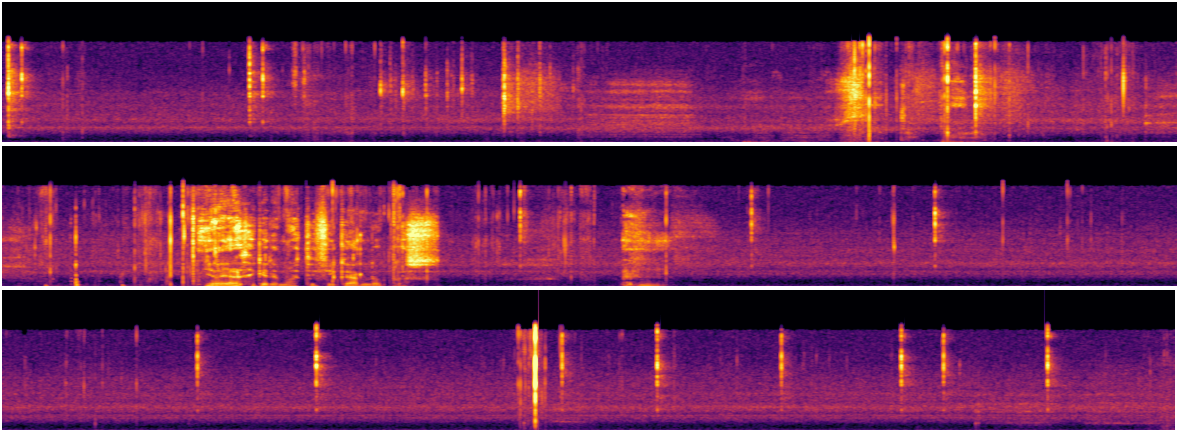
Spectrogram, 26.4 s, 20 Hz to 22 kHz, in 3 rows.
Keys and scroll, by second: 2.8-4.0 typing, 6.4 7, 7.3 Return, 10.2 shift+w.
